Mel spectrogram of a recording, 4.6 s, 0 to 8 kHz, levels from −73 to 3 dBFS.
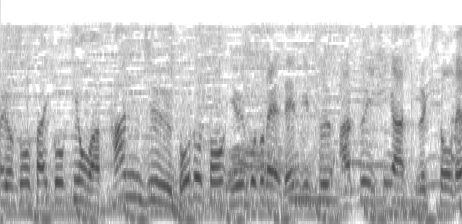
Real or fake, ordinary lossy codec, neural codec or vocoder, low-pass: fake; MP3, 24 kbps; vocoder, 44.1 kHz, 128 mel bands every 512 samples, BigVGAN v2; 7.2 kHz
